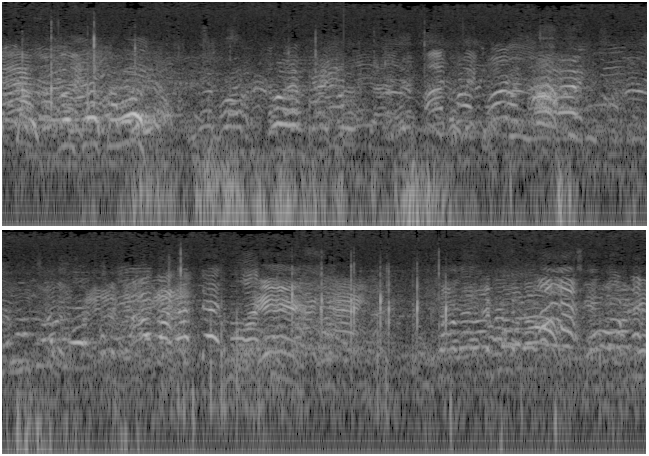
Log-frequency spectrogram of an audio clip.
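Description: Several voices of spectators and players calling out and talking at once at a rugby league match, with a few louder shouts about a second in.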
